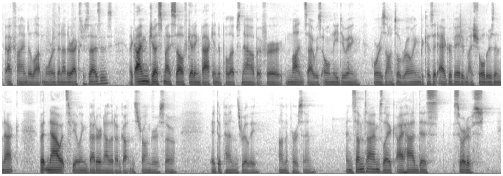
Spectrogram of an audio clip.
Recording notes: Recorded during the 2022 DeepGame retreat.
